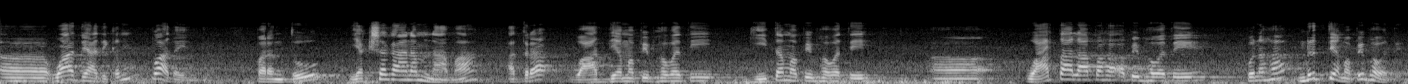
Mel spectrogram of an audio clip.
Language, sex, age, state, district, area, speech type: Sanskrit, male, 18-30, Karnataka, Uttara Kannada, rural, spontaneous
